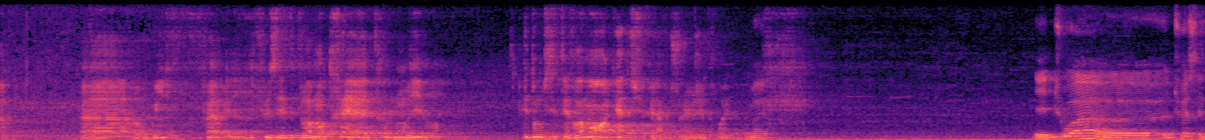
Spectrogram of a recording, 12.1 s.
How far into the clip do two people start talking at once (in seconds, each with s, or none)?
none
